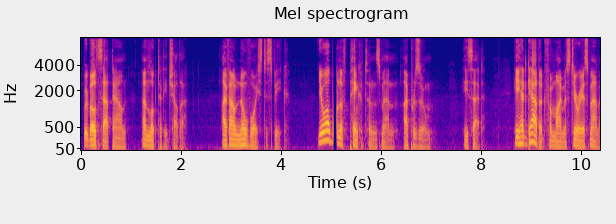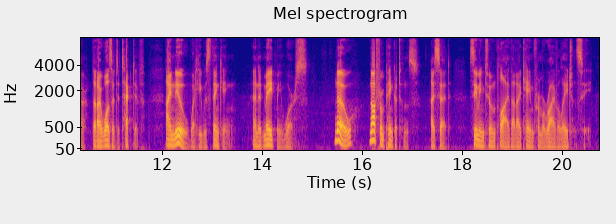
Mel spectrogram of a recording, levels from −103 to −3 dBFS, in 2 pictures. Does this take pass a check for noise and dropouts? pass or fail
fail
